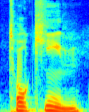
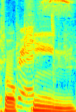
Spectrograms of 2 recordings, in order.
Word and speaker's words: Tolkien: How do you say it? – Tolkien. – It even says it right there in the script. – Tolkien. – The common mispronunciation. – I like joke more. – It's Tolkien.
